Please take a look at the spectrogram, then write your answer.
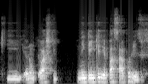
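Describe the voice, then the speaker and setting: With a northeastern Brazilian accent, a man speaks in a dark, mellow tone with ordinary pitch variation. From Brazil, Northeast (Pernambuco). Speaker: singer and actor. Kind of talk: interview. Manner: halting.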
